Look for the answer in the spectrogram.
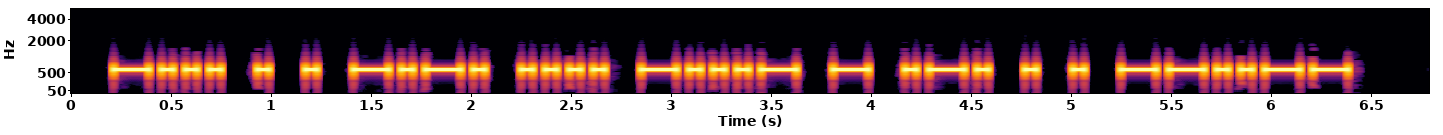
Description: Morse code, heard as a keyed tone, about 20 wpm, 600 Hz. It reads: BEECH<BT>TREE,
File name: cw-books / winnie-the-pooh / winnie-20wpm-page-0020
